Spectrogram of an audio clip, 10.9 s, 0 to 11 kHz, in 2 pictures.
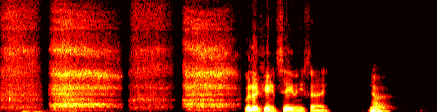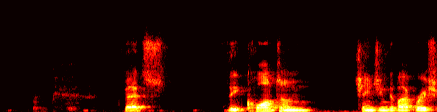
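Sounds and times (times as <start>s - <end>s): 
voice imitating raspy heavy breathing: 0.0s - 3.1s
speech: 3.0s - 5.0s, 7.0s - 7.6s, 8.3s - 10.9s.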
